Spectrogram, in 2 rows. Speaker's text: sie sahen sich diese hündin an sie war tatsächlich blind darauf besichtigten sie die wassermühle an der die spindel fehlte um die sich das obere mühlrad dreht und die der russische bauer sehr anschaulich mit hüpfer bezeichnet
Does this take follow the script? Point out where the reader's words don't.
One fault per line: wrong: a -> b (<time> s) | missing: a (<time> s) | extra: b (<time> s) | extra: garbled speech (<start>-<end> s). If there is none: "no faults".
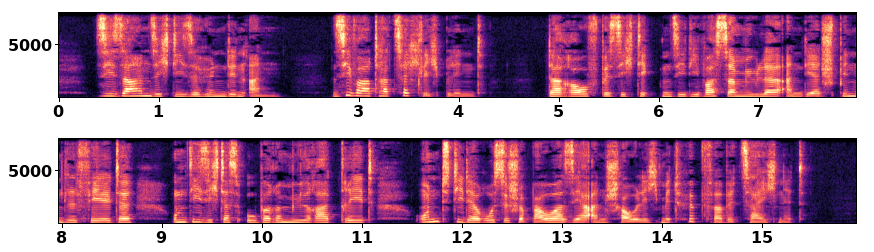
missing: die (7.6 s)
